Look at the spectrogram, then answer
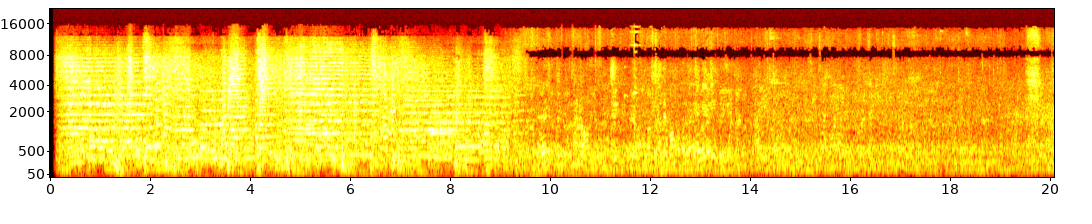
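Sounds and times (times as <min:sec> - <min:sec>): brass band sustained chords: 0:00.1 - 0:09.9.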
